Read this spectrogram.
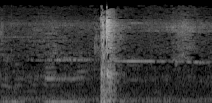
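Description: A car boot slams shut nearby.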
